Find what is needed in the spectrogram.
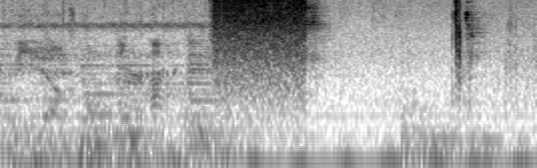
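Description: A group singing along to an acoustic guitar. About a second and a half in, a loud, sharp hiss lasting under a second cuts across the song, and a low steady hum and quieter music follow.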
